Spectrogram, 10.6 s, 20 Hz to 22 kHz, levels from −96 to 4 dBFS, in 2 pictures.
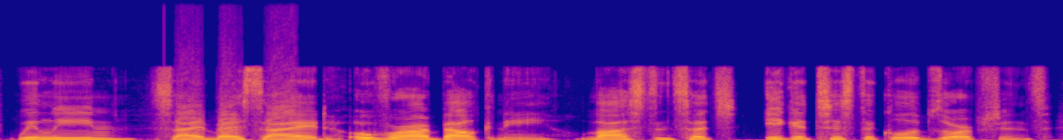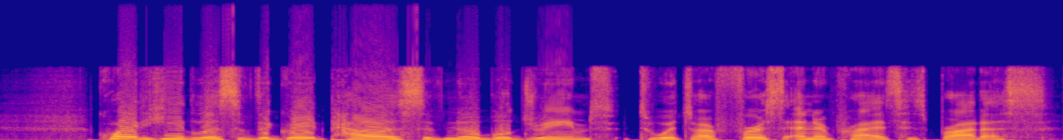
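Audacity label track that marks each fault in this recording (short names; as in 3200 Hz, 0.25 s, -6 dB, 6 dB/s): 0.820000	1.490000	clipped -14.5 dBFS
5.900000	8.170000	clipped -15 dBFS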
